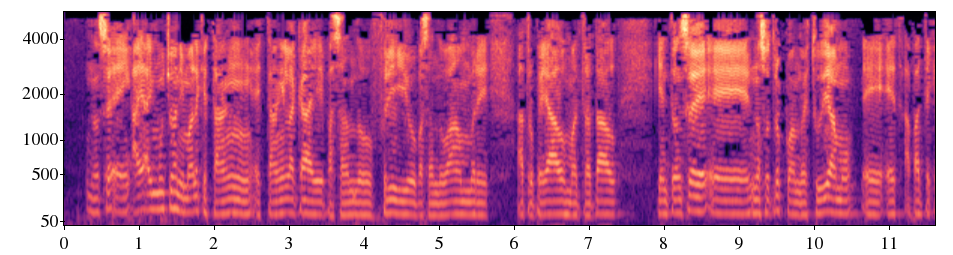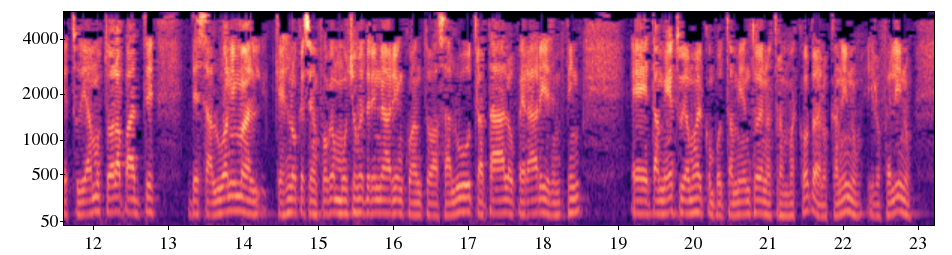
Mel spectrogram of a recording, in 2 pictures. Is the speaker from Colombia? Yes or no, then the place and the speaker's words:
no; Cuba; yo desde niño, bueno, nací, yo soy cubano, ¿no? Y nací en un campo, en una finca, donde mi familia tenía muchas variedades de especies, ¿no?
